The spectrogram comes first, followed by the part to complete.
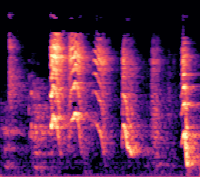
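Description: African grey parrot squeaking: a run of high squeaky calls starting about half a second in, several sliding down in pitch, then a sharp kiss-like smack near the end.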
